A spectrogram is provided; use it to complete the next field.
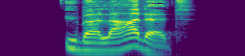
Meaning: inflection of überladen: 1. second-person plural present 2. second-person plural subjunctive I 3. plural imperative
- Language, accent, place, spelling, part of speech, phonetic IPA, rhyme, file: German, Germany, Berlin, überladet, verb, [yːbɐˈlaːdət], -aːdət, De-überladet.ogg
